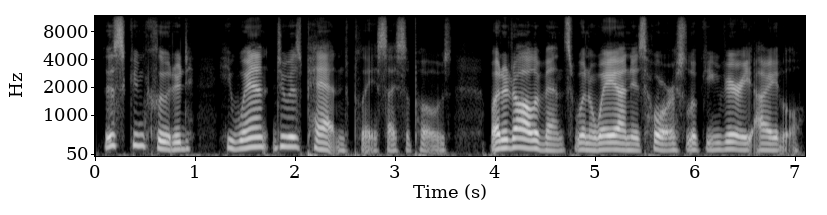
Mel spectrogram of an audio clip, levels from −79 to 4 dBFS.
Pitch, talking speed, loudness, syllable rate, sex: 180 Hz, 185 wpm, -19 LUFS, 5.3 syllables/s, female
